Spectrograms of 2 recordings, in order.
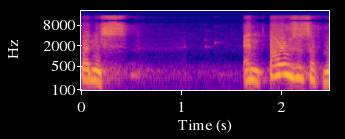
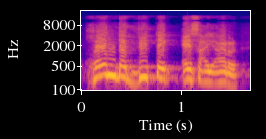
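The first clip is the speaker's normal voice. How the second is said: usual speaking voice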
